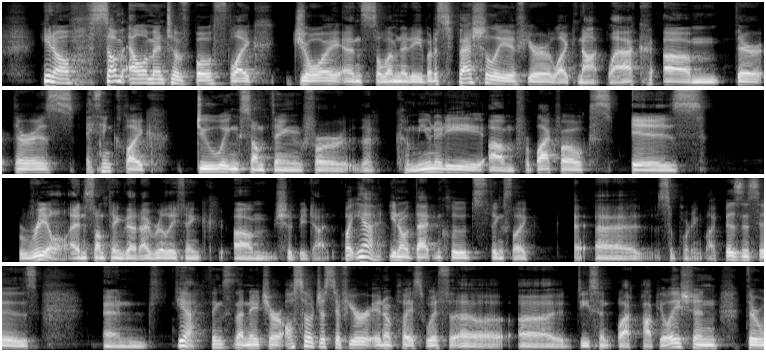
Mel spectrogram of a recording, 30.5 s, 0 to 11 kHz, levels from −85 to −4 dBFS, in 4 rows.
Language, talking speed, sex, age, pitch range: English, 150 wpm, male, 30-49, 95-130 Hz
